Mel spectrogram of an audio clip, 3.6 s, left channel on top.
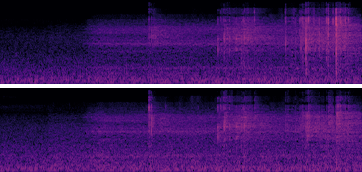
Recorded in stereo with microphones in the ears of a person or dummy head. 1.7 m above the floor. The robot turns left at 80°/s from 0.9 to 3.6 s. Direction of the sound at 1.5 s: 35° right (ahead or behind).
